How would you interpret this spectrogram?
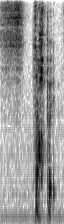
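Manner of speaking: whispered telling-off to himself; a soft whispered stop it. Real, not acted. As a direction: hush yourself in a whisper.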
